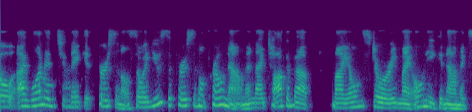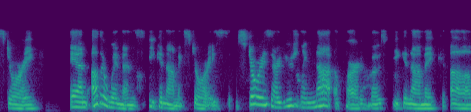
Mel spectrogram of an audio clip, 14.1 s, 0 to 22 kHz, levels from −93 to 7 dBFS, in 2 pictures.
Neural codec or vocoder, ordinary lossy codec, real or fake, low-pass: none; Opus, 24 kbps; real; 7.2 kHz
